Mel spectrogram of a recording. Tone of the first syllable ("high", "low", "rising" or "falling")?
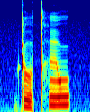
low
